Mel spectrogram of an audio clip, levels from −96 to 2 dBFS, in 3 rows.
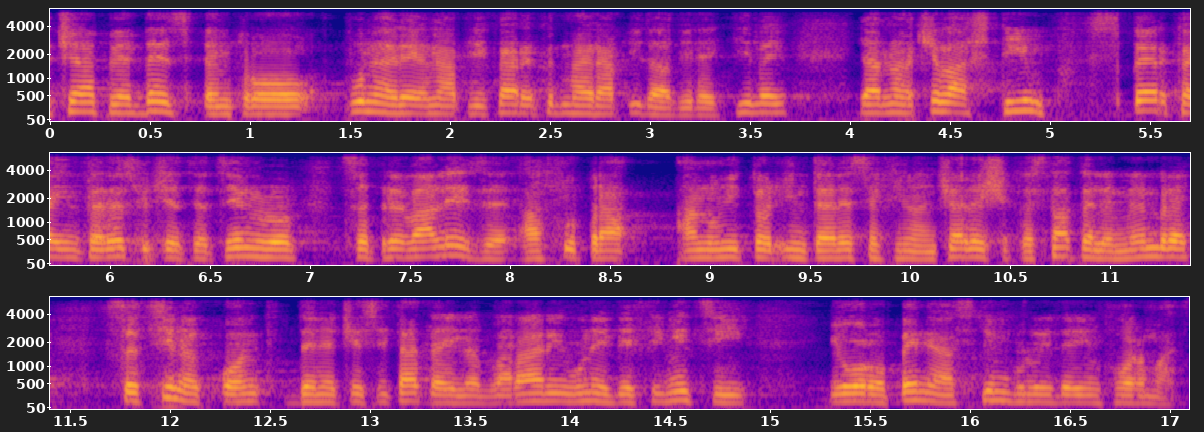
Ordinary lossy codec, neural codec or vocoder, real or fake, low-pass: none; codec, 32 kHz, 1.9 kbps, SNAC; fake; 5.4 kHz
